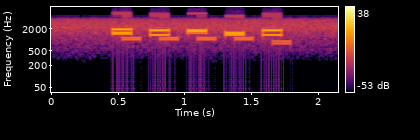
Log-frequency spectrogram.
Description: Multi-frequency trunk signalling (R2, with the far end's replies), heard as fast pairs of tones, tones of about 140 ms. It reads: 84614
